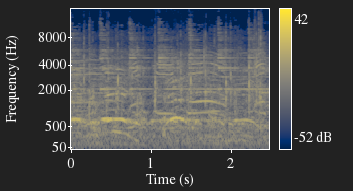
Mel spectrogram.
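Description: Several spectators' voices talking over one another, with runners' footsteps on the track as the pack approaches.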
